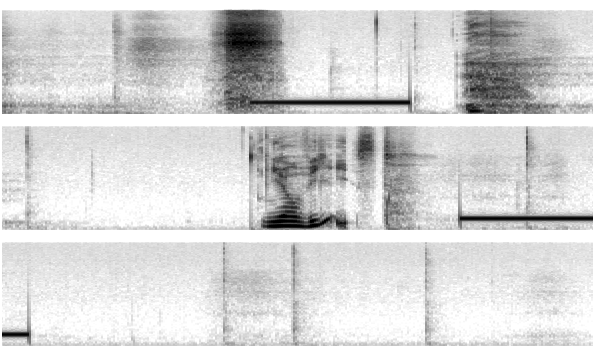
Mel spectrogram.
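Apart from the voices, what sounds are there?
telephone ringing tone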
